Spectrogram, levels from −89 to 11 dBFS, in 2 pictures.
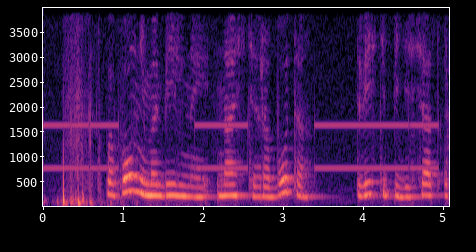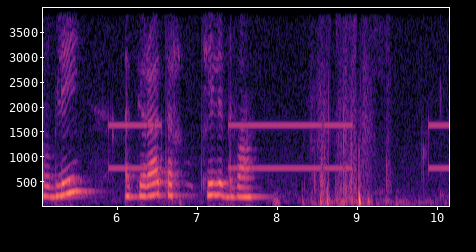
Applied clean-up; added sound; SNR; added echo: none; Telephone; 18 dB; none.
